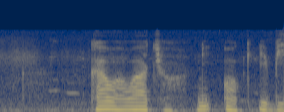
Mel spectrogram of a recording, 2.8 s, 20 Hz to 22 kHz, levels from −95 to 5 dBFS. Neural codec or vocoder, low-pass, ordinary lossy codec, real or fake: none; 7.2 kHz; none; real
